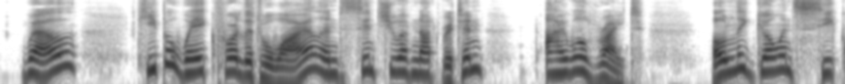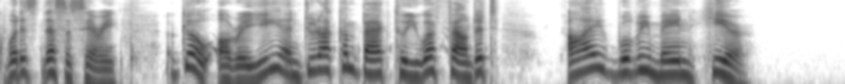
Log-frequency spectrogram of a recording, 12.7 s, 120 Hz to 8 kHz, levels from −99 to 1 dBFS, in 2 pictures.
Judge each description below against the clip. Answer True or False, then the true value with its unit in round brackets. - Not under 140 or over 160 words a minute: False (185 wpm)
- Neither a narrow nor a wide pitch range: True (4.1 semitones)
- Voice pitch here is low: False (205 Hz)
